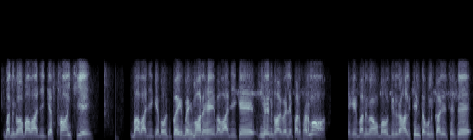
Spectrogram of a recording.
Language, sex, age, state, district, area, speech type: Maithili, male, 30-45, Bihar, Saharsa, urban, conversation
